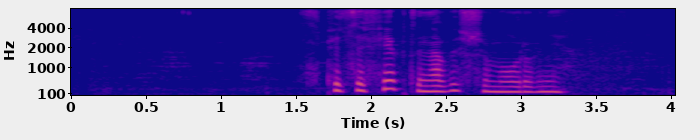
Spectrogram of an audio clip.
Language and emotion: Russian, neutral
